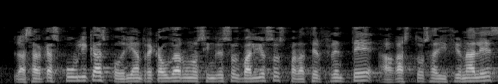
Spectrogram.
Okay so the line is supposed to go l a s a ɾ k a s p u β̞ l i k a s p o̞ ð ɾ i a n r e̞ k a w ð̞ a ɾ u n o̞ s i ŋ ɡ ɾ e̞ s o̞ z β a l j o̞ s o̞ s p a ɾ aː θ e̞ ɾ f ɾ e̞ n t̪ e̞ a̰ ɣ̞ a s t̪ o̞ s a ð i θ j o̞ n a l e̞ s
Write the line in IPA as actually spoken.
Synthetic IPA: l a s a ɾ k a s p u β̞ l i k a s p o̞ ð ɾ i a n r e̞ k a w ð̞ a ɾ u n o̞ s i ŋ ɡ ɾ e̞ s o̞ z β a l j o̞ s o̞ s p a ɾ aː θ e̞ ɾ f ɾ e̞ n t̪ e̞ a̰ ɣ̞ a s t̪ o̞ s a ð i θ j o̞ n a l e̞ s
